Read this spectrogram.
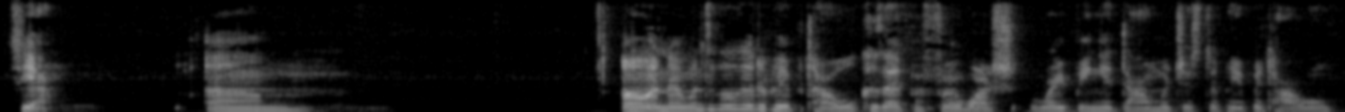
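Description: A woman's voice: mid-range voice, fairly even intonation, normal speed, pauses often, a little mellow, no room sound. A teenage girl talking casually about packing her lunch in a home kitchen, rambling with lots of fillers and restarts. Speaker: vlogger. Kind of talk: casual voice-over chat.

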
